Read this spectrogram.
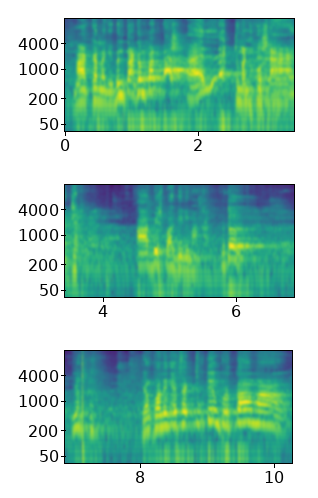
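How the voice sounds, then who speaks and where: A middle-aged man preaching a lively sermon with funny stories, animated and teasing, acting out little scenes as he goes. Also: very high voice, gravelly. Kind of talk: lively sermon with humorous anecdotes. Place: large hall at a gathering. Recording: echoey hall, faint ambience.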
